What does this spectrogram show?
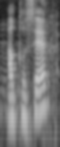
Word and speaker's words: Alcocer: Alcocer. Alcocer made the remarks a week and a half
